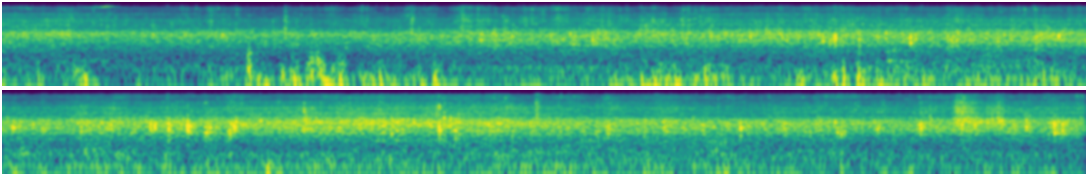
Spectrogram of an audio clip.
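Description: Heavy rain with small ice pellets pattering on wet pavement as a dense hiss full of tiny ticks, with wind rumbling on the microphone, strongest about a second in.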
